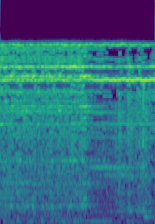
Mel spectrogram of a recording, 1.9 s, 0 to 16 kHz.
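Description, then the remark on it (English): A telephone rings at Morgan Hardware just after 5, in one continuous, steady burst lasting about two seconds, a bright, high-pitched electric trill held at an even, fairly loud level with no voices. “I was sitting there at the counter just after 5, checking the register and thinking, well, at least I've got until Friday, when the phone rang.”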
